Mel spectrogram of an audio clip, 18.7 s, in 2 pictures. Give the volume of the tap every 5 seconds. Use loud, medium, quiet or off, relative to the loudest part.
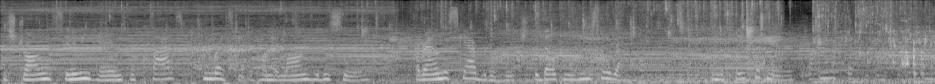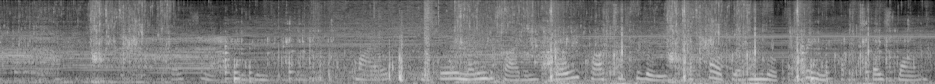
quiet, loud, loud, loud.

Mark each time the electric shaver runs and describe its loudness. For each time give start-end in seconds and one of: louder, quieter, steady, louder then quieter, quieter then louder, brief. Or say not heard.
0.0-18.6 quieter.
